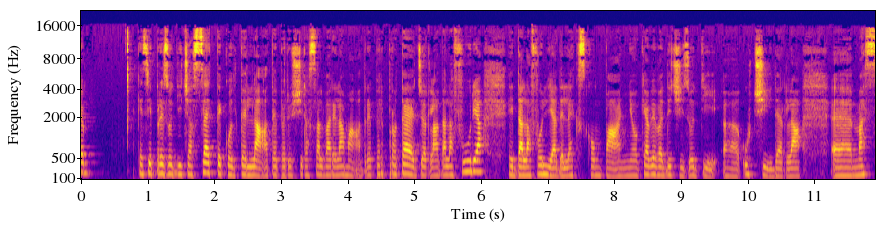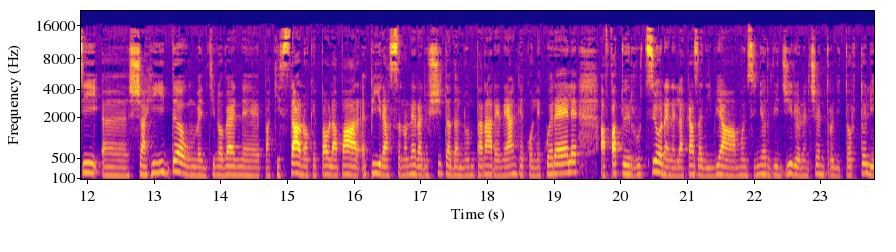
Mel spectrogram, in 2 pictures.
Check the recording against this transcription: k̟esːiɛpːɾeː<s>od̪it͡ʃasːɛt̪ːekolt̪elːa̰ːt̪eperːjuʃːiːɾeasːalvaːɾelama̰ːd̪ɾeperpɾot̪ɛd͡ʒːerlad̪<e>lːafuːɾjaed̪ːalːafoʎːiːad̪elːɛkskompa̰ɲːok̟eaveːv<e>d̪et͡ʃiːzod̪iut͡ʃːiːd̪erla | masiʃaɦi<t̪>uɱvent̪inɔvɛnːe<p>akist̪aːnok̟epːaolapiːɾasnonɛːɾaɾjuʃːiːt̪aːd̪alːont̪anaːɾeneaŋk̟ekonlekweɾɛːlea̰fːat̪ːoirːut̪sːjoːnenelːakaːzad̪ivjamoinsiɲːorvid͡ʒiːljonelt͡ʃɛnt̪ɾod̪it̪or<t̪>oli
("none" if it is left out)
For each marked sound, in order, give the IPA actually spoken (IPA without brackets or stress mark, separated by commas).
z, a, a, d̪, p, t̪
